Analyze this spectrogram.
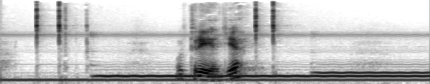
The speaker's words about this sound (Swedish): Här kommer då alltså en ensam sinuston istället för röstkällans praktfulla samling utav sinustoner.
